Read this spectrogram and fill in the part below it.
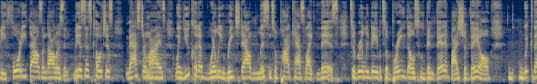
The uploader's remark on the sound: This is a live recording from Podcast Movement 2019 in Orlando Florida.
